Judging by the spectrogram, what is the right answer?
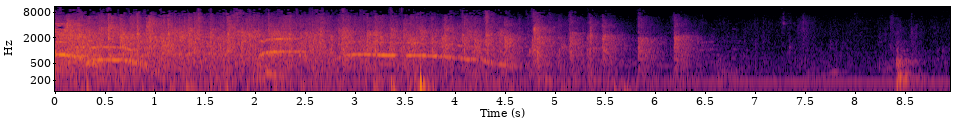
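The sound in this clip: A church audience applauds to welcome a pastor to speak. Loud, dense clapping with voices over it at first, then after about five seconds it thins to scattered claps and dies away, with one last clap near the end.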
